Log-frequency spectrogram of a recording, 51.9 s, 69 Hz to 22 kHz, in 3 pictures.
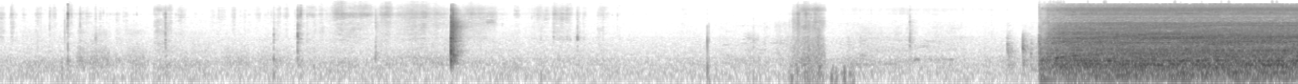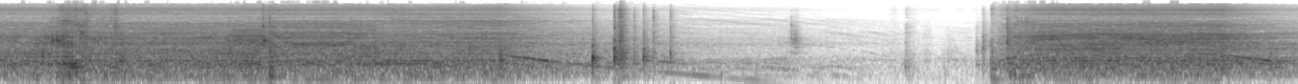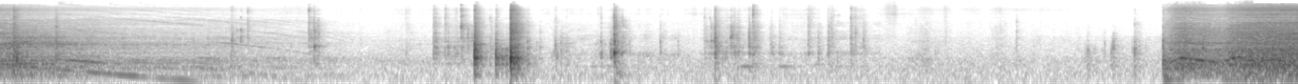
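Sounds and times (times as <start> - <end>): vacuum cleaner running: 13.9 - 29.5, 30.5 - 39.0, 50.1 - 51.9.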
